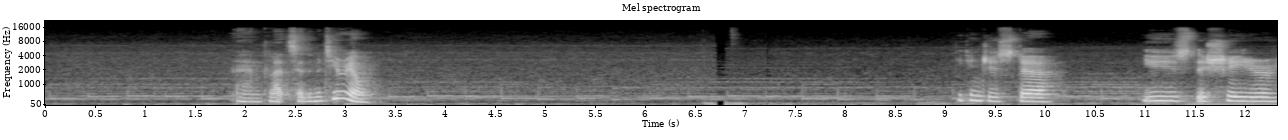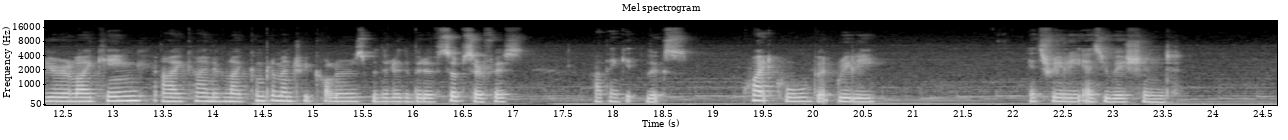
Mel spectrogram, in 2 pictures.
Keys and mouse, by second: 2.0 click, 4.0 click, 6.8 click, 10.3 click, 14.5 click, 20.3 click, 24.0 space.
